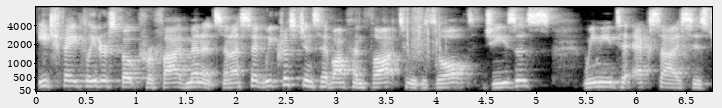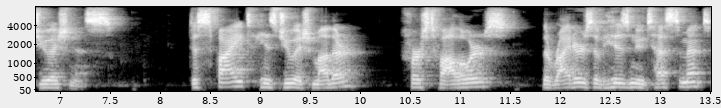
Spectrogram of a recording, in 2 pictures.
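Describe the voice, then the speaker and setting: Moderate-paced speech in a Southern US accent, with very even loudness and ordinary pitch variation on a very clean recording with a silent background. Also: man, fairly high pitch for a man. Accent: Southern US accent, noticeable. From US South, North Carolina. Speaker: pastor. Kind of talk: public speech.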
